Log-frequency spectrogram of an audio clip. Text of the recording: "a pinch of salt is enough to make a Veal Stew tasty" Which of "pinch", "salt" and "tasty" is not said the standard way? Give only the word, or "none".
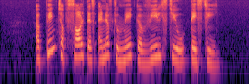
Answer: none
